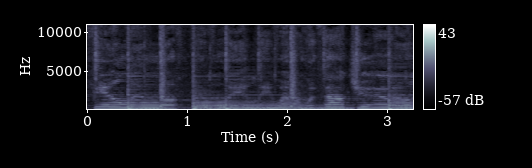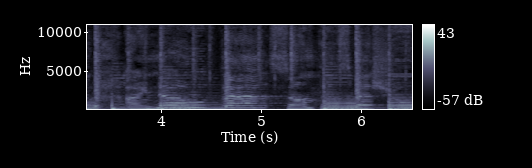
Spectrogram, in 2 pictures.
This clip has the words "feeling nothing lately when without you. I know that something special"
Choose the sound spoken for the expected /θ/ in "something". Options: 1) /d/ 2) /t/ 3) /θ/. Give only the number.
3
